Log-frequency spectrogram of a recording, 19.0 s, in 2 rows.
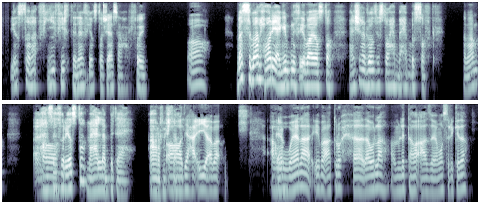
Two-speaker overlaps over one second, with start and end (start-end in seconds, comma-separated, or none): none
